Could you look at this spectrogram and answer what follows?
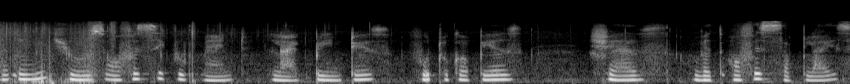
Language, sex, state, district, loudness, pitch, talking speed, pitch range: English, female, Gujarat, Valsad, -16 LUFS, 215 Hz, 70 wpm, 200-225 Hz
